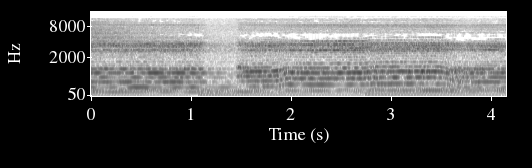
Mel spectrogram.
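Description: Opening theme music: a chanting voice holds long melodic notes over a low sustained drone, stepping up in pitch about a second and a half in and sliding back down near the end.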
